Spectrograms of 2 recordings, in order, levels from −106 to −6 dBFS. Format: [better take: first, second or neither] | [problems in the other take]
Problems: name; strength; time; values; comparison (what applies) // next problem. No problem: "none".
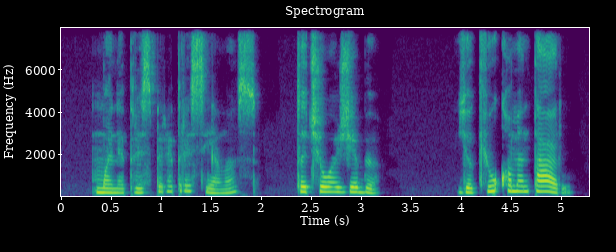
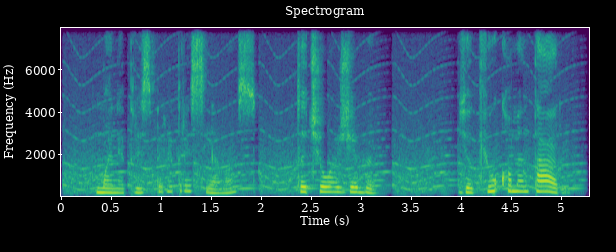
first | background sound (Alarm); 12 dB below the speech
